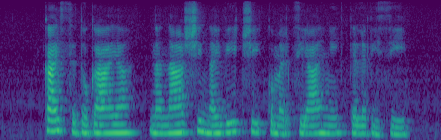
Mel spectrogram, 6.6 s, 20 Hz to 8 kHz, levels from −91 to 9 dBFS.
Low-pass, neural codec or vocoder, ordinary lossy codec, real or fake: none; none; none; real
